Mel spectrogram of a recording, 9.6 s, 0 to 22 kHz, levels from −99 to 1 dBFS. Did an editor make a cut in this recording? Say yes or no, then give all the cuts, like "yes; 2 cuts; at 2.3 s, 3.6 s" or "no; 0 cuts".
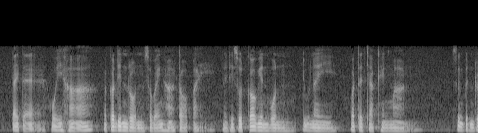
yes; 2 cuts; at 2.0 s, 4.3 s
